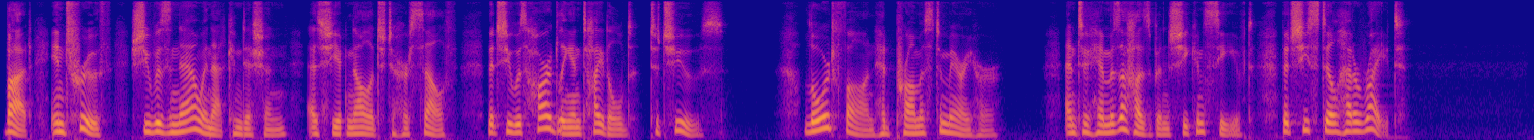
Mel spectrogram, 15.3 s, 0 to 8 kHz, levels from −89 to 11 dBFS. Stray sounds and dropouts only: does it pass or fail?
pass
